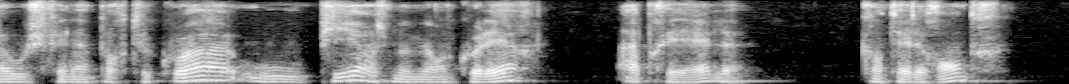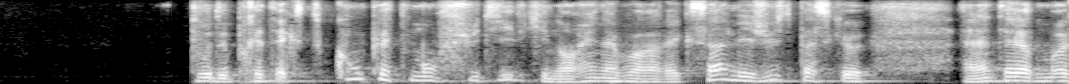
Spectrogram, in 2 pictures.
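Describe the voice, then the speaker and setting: A man's voice: fairly low pitch, warm tone, slightly rough. A man speaking as a therapist in a live talk, thinking aloud, repeating words and acting out everyday scenes to explain emotions.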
